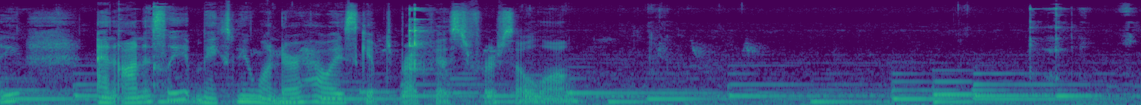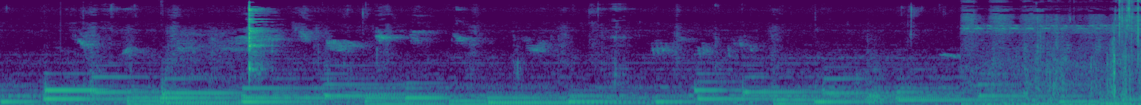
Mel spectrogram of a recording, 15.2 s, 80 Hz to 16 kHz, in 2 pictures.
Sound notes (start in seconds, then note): 4.2 birds chirping; 10.8 taking steps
